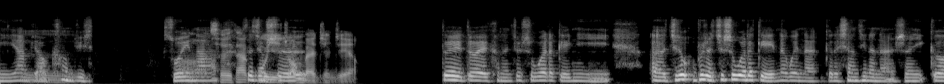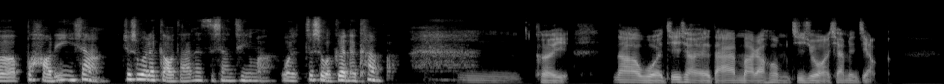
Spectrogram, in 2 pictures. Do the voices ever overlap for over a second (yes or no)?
yes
